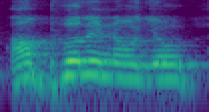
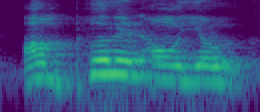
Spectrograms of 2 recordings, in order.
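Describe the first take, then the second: No difference in how they are said.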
